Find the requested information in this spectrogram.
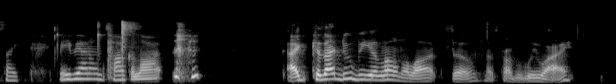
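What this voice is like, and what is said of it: Strained, hoarse, nasal-sounding voice. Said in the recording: “my throat's getting hella. ... I don't know why my voice has to get like this every podcast. ... I don't want to sound like I'm talking out of my nose”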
